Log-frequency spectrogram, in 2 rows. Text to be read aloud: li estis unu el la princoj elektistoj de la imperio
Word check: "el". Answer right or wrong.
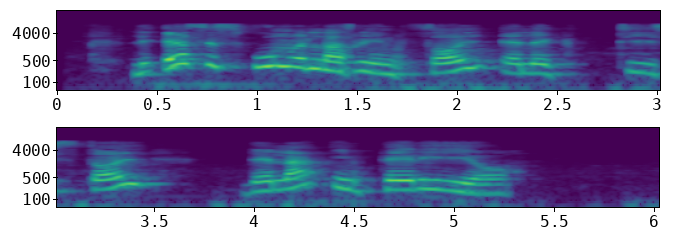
right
